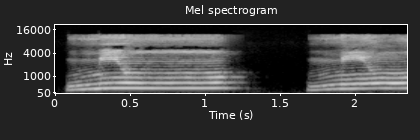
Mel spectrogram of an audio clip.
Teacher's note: الغنہ کا قاعدہ ہوتا، تو یہاں پر بھی ادغام کرنا ہے، نون کی آواز کو واو میں ملانا ہے اور تھوڑی سی نون کی آواز باقی رکھنا ہے اور دو حرکت غنے کے ساتھ اس کو ادا کرنا ہے ، میم نون واو زیر، میو میو، ایسا پڑھنا رہتا اس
